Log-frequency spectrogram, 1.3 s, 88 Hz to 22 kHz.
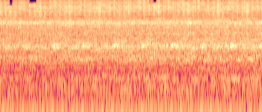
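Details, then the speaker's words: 1993 Dodge Grand Caravan LE, about 166,357 miles, on ramps after a new water pump, idler, tensioner, belts and coolant, before coolant bleeding and warm-up: a smooth even idle with no pulley growl, squeal or knock, healthy. "n't hear no growley pulley that's for sure yep sounds nice and quiet that was our main problem"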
